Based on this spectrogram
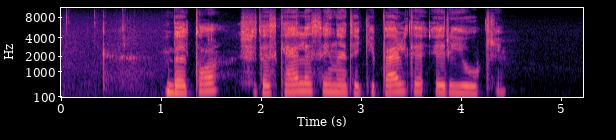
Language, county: Lithuanian, Vilnius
